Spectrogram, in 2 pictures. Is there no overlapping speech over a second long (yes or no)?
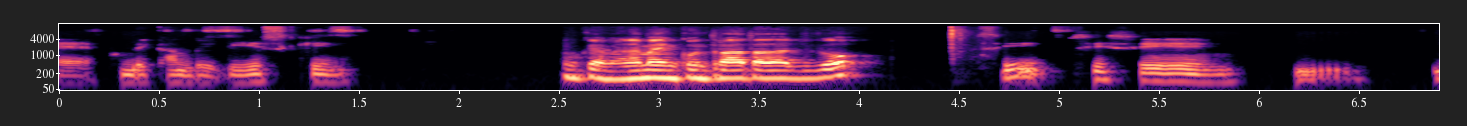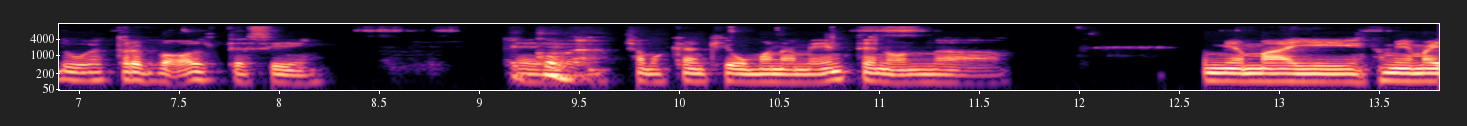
yes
